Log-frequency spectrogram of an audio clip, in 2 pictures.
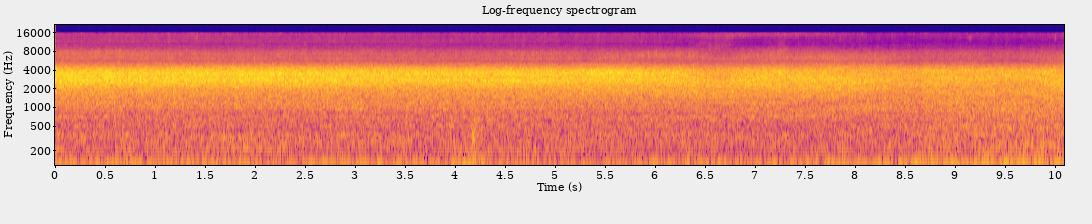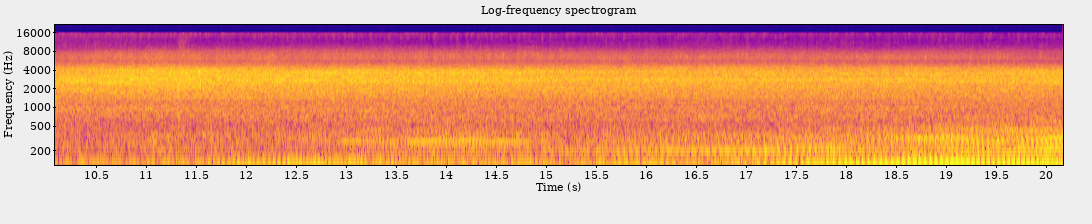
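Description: Beef pieces in marinade frying in a nonstick pan, a steady sizzle. A low engine drone builds in the background over the last several seconds and is the loudest sound near the end.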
